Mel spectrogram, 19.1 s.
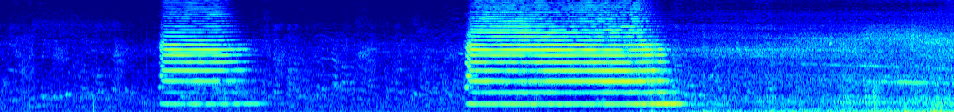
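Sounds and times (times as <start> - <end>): train horn blast: 3.2 - 5.5, 9.3 - 14.0, 17.2 - 19.0
train wheels rumbling and clattering: 12.2 - 19.0.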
